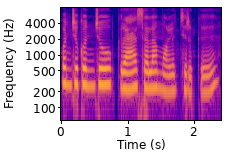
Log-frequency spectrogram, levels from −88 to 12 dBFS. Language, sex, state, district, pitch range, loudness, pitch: Tamil, female, Tamil Nadu, Nilgiris, 220-280 Hz, -16 LUFS, 245 Hz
